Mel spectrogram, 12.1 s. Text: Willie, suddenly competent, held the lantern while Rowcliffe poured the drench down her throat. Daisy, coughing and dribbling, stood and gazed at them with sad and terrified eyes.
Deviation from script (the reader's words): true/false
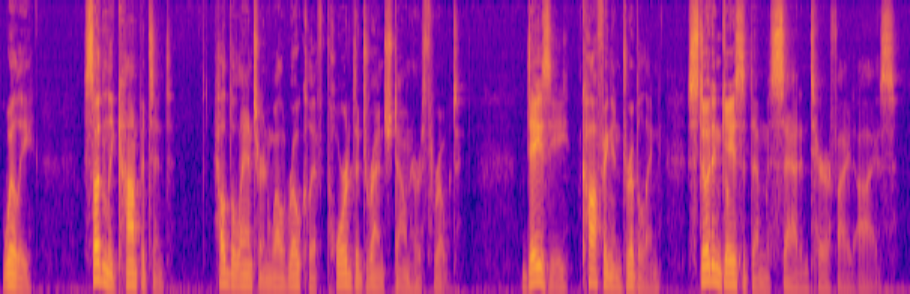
false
